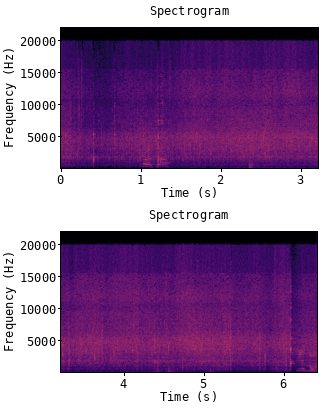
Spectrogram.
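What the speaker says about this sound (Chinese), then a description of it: "加点油，炒辣椒。" Chili peppers stir-fry in hot oil in a wok, giving a loud, continuous sizzle with occasional scraping stirs of the spatula and a brief voice near the end.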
